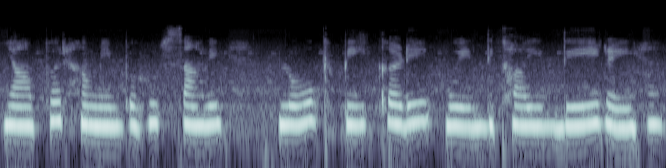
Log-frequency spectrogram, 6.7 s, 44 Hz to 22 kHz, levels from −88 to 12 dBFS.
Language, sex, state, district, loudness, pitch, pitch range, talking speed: Hindi, female, Punjab, Fazilka, -10 LUFS, 220 Hz, 210-230 Hz, 115 wpm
